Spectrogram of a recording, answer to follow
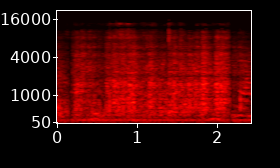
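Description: Wire shopping cart being pushed across a concrete floor: a steady rolling noise from the wheels and loaded basket, with a few light clicks, over a low steady hum.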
